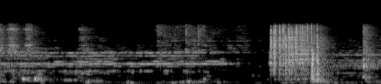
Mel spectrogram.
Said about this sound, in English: For more sound effects of terror and horror, please flip the tape over to side two.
